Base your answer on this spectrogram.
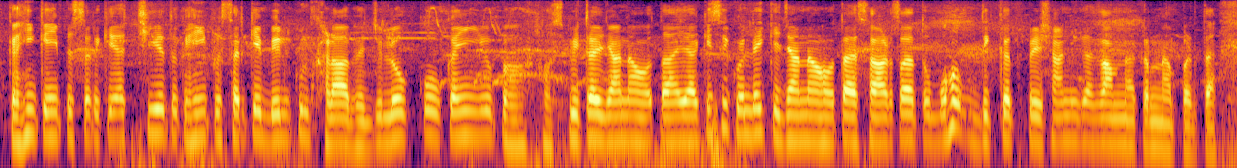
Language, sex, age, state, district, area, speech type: Urdu, male, 18-30, Bihar, Saharsa, rural, spontaneous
